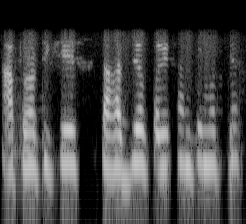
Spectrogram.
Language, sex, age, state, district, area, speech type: Odia, female, 45-60, Odisha, Sundergarh, rural, conversation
